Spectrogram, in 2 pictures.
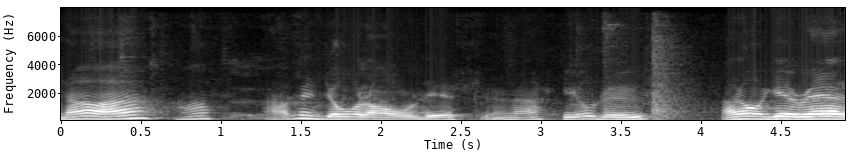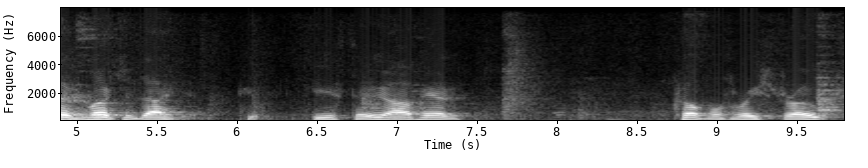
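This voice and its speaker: With a Southern US accent, a man of fairly high pitch and ordinary pitch variation speaks with long, frequent pauses. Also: moderate pace. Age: 80s+. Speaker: retired race car owner. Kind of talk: casual interview. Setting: sit-down interview. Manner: halting, repeats words.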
